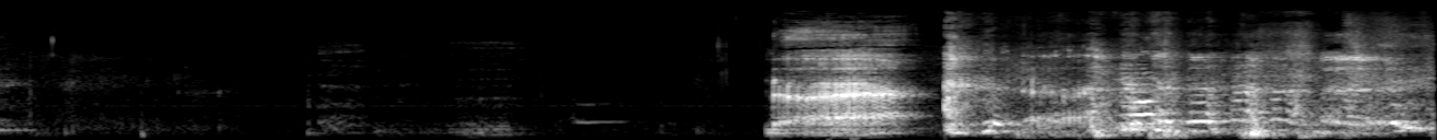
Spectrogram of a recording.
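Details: Deliberate burping in a burping competition: a quiet stretch, then a long loud burp followed by a second drawn-out belch.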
